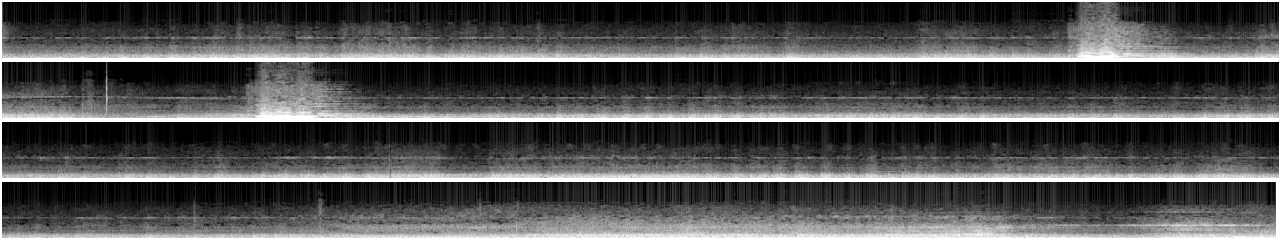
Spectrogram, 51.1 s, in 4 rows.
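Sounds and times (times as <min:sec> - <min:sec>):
locomotive horn blast: 0:10.7 - 0:11.9, 0:15.2 - 0:16.5.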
